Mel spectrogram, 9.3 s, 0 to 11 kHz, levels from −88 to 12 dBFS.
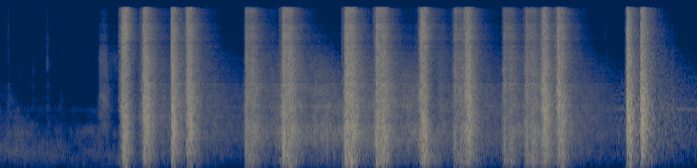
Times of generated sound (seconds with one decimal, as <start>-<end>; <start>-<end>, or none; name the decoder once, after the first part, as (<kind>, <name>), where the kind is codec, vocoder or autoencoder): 0.0-8.2 (vocoder, WaveNeXt)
